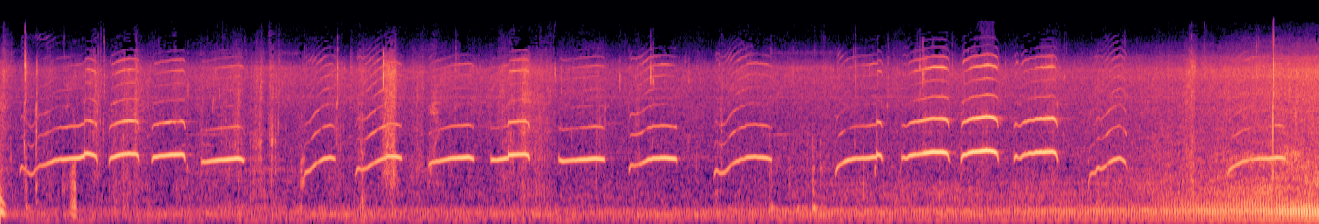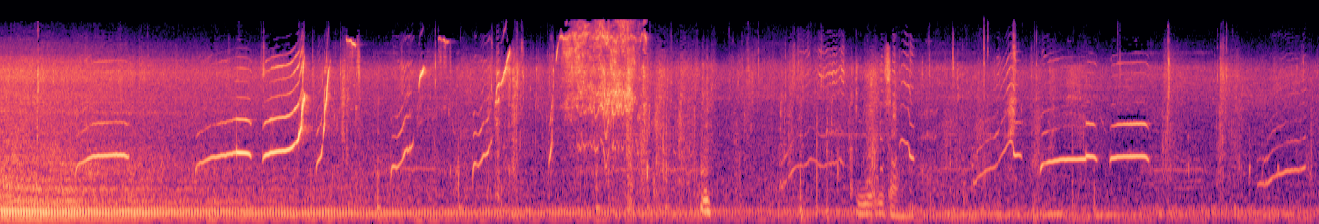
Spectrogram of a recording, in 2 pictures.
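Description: Baby macaque crying in a tantrum: a long run of short, high cries, each rising and then levelling off. Midway a low rumble swells and fades, and later come a few sharper, steeply rising squeals.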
